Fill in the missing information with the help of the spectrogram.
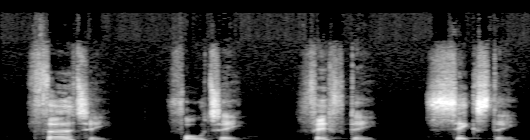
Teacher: with the other numbers the zeros put the stress on the first syllable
